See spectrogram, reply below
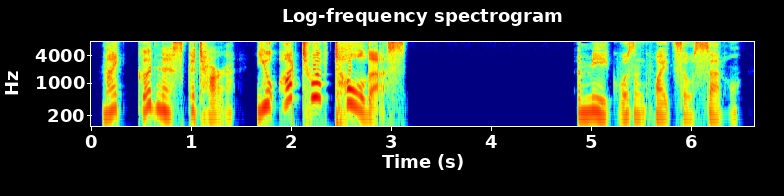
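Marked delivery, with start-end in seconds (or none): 0.1-3.2 shocked. A narrator's reading. Healer gasps at scarred boy.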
